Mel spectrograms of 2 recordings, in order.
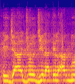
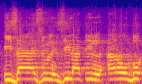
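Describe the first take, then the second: First: The first word's consonant is a j sound. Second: The first word's consonant is a z sound. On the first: "ada yang" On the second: "Ada yang baca pakai za"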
